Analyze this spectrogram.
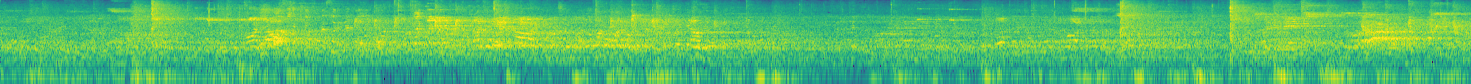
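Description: Shuttlecocks are struck with rackets, with sharp pings that echo around a large hall.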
